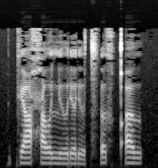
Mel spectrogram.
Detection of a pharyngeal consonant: present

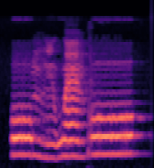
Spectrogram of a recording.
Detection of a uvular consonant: absent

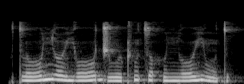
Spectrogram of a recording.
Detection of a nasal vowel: present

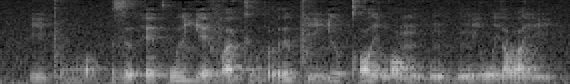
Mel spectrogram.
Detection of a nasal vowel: absent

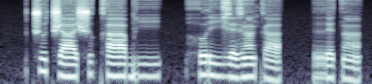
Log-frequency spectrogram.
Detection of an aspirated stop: present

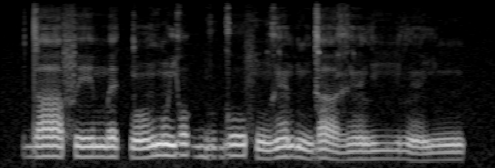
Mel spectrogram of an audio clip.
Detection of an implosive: present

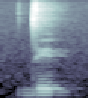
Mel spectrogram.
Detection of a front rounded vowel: absent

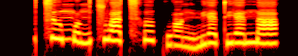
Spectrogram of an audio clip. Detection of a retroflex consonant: absent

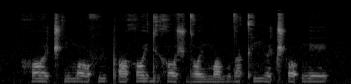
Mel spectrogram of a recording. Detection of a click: absent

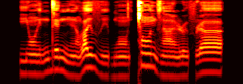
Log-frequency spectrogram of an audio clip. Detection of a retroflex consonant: present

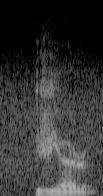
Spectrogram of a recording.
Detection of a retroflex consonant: present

